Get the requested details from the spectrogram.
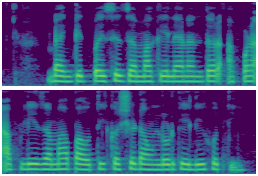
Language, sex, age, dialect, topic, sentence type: Marathi, female, 56-60, Standard Marathi, banking, statement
